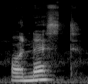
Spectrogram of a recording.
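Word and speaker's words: honest: Note, we यूज़ an before our और ऑनेस्ट because H in this words is silent.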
